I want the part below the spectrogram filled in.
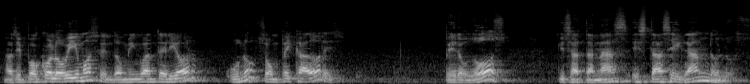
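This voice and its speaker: A man preaching a sermon as pastor, swinging between loud exclamations and hushed low asides.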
